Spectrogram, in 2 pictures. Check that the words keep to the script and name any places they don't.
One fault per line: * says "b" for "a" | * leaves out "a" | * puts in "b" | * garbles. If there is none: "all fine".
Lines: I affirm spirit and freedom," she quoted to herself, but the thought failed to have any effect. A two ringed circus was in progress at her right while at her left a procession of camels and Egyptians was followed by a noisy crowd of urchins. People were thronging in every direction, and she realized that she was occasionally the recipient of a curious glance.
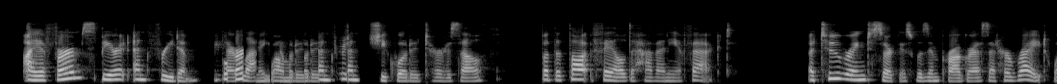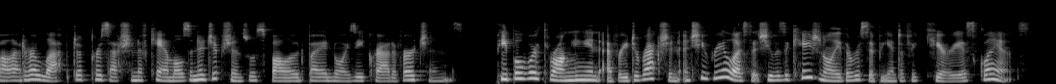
* garbles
